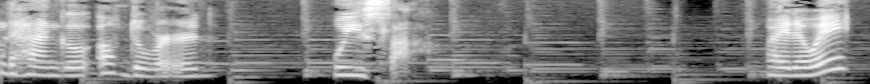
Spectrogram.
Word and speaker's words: 의사: angle of the word uisa by the way take note that the wii sound is actually formed with a combination of the e and e sound now let's have some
